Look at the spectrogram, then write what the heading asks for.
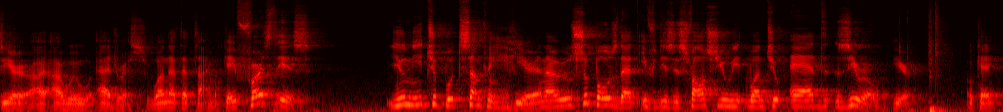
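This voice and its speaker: A man with a non-native accent, fairly high-pitched, with very wide pitch swings, a fairly slow pace and audible room echo. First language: not English. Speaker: software developer giving user support. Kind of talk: screen-recorded tutorial. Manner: halting, many repetitions.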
